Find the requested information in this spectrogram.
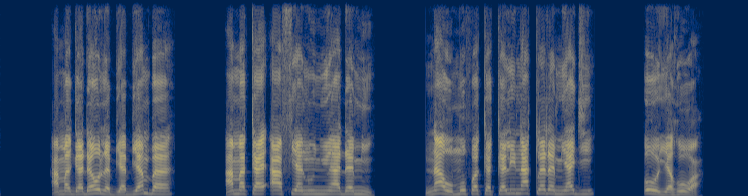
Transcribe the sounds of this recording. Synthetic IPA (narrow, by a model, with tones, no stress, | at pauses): a̰˨mɛ̃˨ɡɛ˨ɖɛ˦wo˦lɛ˨bi˨a˨bi˨˦a˦m˦bɛ˦ | a˨mɛ̃˨ka˦ɛ˦ʔa˦fi˦a˨nũ˦ɲũ˦ĩ˦a˨ɖɛ˦mĩ˨ | nã˦wo˨mõ˦ɸɛ˦kɛ˦kɛ˦li˦nã˦klɛ˦ɖɛ˦mĩ˦a˨d͡ʑi˦ | o˦je˨ɦo˦wa̰˨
